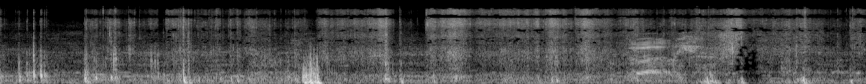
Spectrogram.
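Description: Cardboard rustles and scrapes as a hand handles boxes.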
